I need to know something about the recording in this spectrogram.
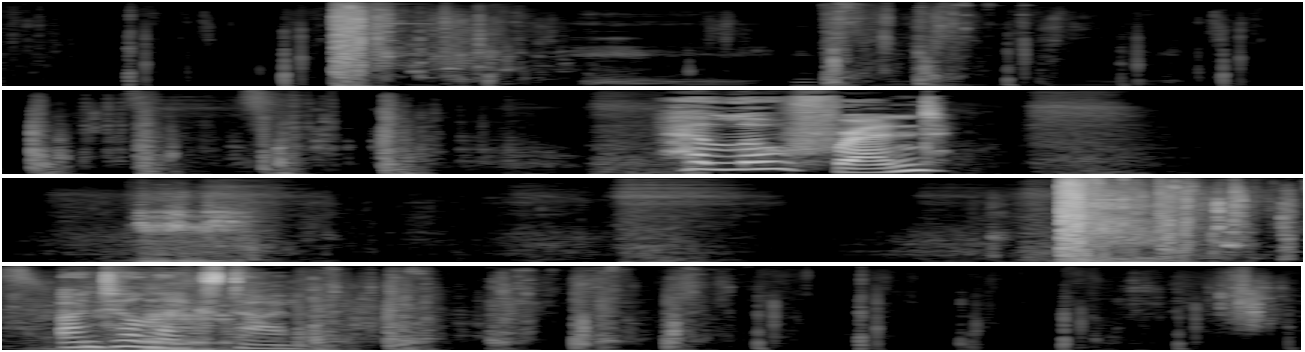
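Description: Footsteps tread on stone and wooden boards.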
